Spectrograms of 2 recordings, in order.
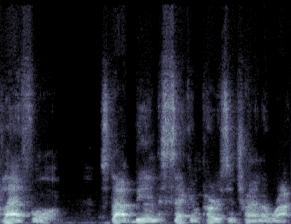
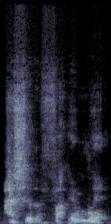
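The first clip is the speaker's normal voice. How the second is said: whispered regret to yourself; inner thought whisper; 4 semitones lower, 13 dB quieter, slower than usual. Pretend. Thinking to yourself after missing the party, soft whisper. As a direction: breathe it like a private thought. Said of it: "you sticking in your brain like".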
